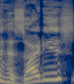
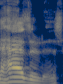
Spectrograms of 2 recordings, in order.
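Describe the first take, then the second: First: It has an extra 'ee' sound before the ending. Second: It has no extra sound before the ending. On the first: It repeats another person's mispronunciation. The speaker calls it wrong. "did you mention Hazardius?" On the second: It gives the intended form of the word. The speaker calls it right. "you mean hazardous?"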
